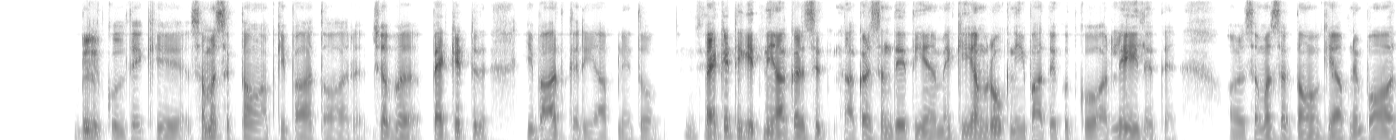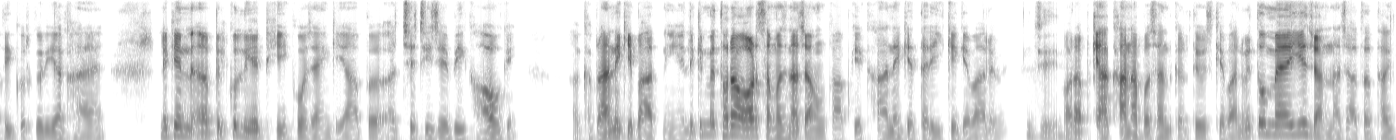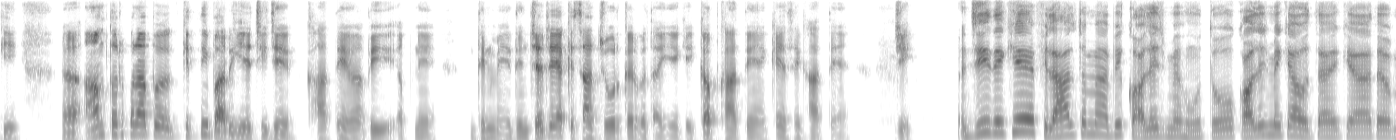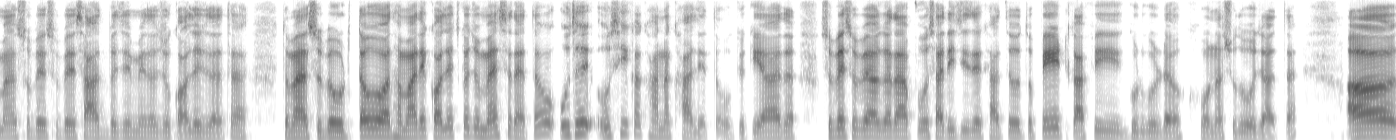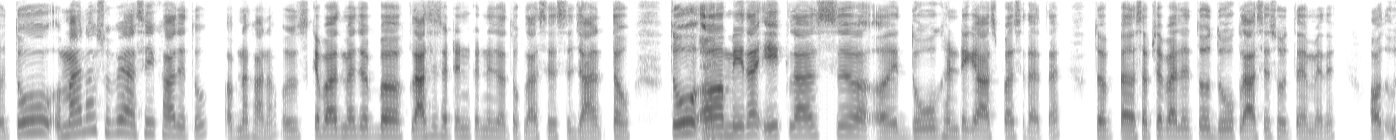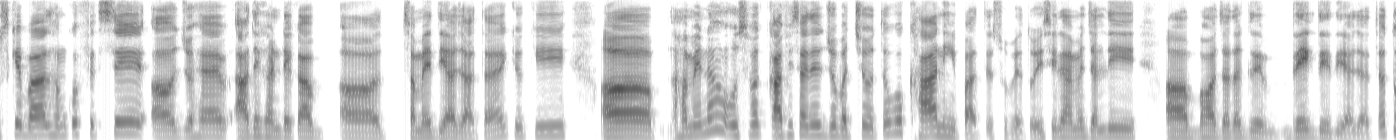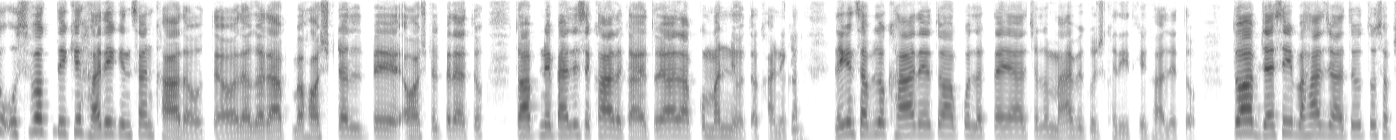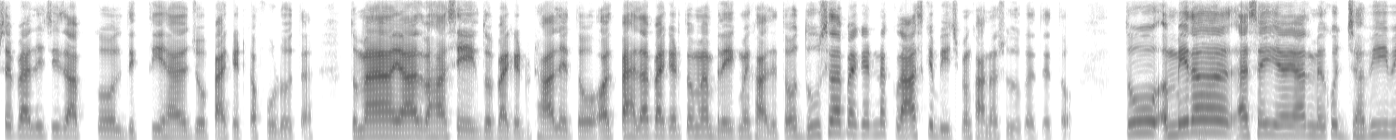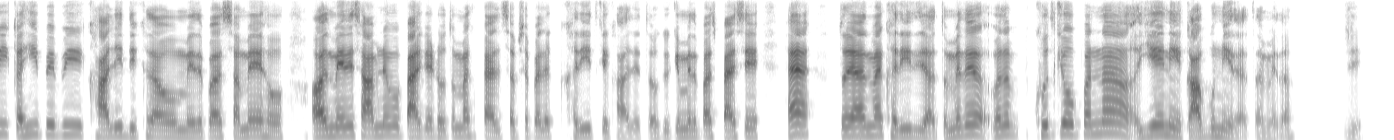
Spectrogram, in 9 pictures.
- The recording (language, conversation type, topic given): Hindi, advice, पैकेज्ड भोजन पर निर्भरता कैसे घटाई जा सकती है?
- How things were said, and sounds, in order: in English: "पैकेट"; in English: "पैकेट"; in English: "मेस"; in English: "क्लासेज़ अटेंड"; in English: "क्लासेज़"; in English: "क्लासेज़"; in English: "ब्रेक"; in English: "हॉस्टल"; in English: "हॉस्टल"; in English: "पैकेट"; in English: "फ़ूड"; in English: "पैकेट"; in English: "पैकेट"; in English: "ब्रेक"; in English: "पैकेट"; in English: "पैकेट"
